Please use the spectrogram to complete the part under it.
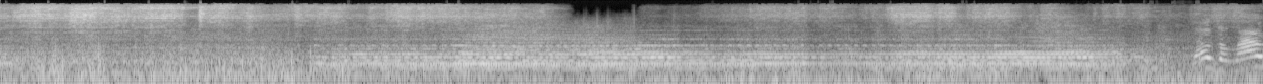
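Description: Freight train rolling past up close, its horn blaring in sustained harmonic blasts over a steady heavy rumble of wheels and cars, loud throughout.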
